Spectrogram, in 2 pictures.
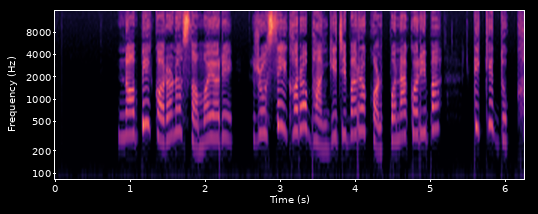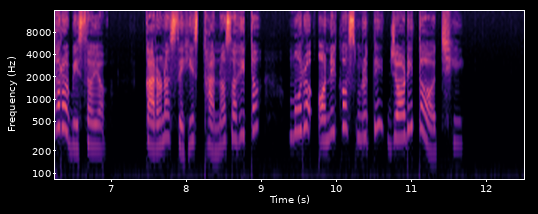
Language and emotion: Odia, sad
